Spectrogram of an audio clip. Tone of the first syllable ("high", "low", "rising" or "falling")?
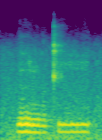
low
